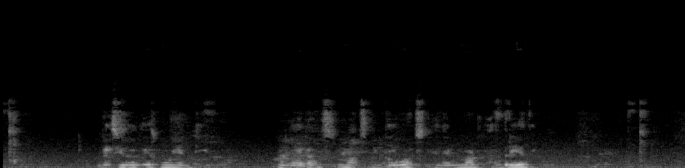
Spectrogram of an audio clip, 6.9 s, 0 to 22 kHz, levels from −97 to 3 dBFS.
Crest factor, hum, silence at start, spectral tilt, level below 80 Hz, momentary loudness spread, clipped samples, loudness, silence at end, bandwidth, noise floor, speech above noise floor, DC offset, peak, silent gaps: 24 dB; none; 0.1 s; -7.5 dB/octave; -66 dBFS; 20 LU; under 0.1%; -34 LUFS; 0.45 s; 9.2 kHz; -63 dBFS; 30 dB; under 0.1%; -12 dBFS; none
